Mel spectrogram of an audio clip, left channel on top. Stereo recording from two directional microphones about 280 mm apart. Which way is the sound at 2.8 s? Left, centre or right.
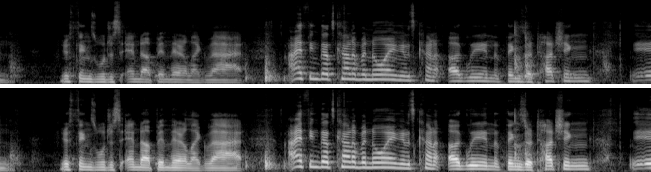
Centre.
